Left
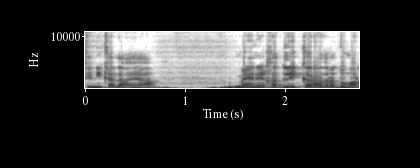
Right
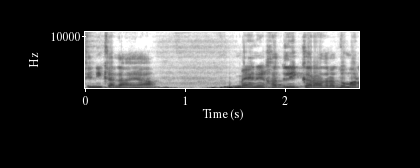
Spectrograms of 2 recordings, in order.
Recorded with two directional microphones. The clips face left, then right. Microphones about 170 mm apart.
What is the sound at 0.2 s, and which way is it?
Speech, 60° left (ahead or behind).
